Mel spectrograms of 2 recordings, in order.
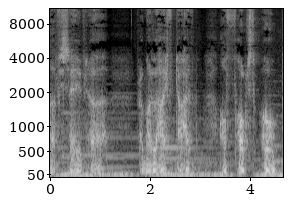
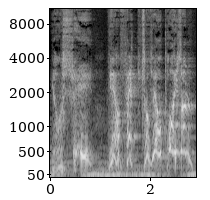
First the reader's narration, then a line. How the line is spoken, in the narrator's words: Egrebel shouted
